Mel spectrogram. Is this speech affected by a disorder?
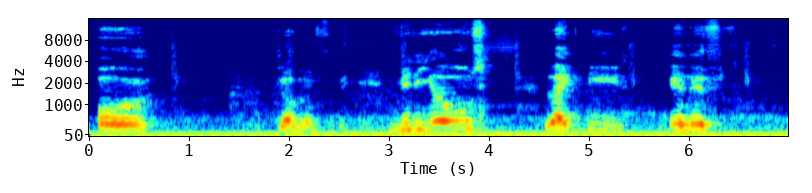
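Yes: cerebral palsy.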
